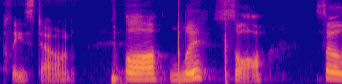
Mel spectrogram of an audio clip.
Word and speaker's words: Lissa: But When mine's 3 people say Ari, I'm syllables. just like, "Please don't." Lissa.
